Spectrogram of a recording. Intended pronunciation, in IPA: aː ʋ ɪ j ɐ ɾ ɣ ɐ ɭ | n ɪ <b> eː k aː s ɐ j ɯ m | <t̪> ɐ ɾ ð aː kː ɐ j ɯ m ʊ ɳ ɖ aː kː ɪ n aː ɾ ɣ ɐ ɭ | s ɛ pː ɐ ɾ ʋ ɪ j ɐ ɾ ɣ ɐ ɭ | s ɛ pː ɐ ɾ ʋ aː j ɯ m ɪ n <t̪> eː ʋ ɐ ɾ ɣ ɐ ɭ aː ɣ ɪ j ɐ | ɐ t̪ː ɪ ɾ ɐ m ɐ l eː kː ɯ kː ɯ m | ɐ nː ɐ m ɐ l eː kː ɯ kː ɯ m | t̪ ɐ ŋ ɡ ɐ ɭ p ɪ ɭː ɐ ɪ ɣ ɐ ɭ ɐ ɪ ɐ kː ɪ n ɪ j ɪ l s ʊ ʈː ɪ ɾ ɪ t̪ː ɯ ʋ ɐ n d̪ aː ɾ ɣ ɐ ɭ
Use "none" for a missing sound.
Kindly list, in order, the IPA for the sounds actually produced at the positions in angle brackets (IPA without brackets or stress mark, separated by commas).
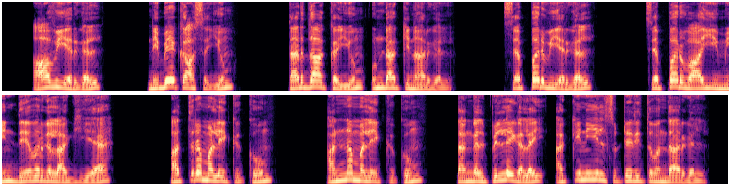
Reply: b, t̪, d̪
